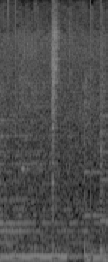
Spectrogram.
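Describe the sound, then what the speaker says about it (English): Rain falls steadily in Halo Reach machinima, a continuous close hiss of drops with a low rumble beneath and no talk. "Haven't you noticed all the rain recently?"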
